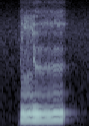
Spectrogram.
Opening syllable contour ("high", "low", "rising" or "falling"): high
